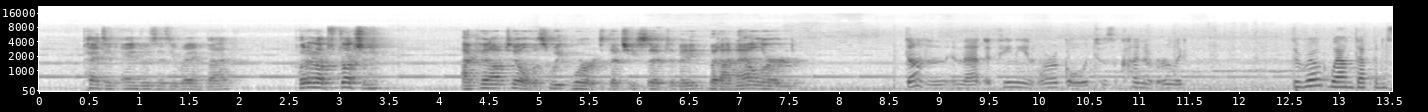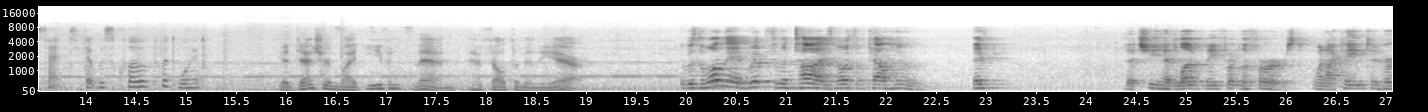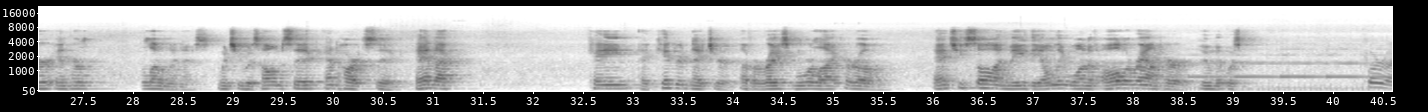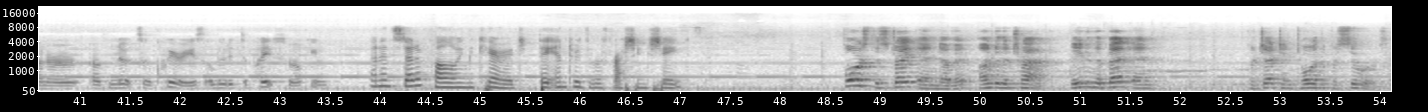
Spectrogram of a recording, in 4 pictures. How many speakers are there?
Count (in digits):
5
